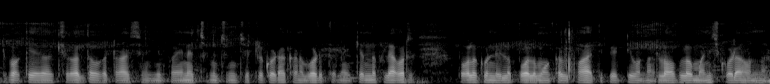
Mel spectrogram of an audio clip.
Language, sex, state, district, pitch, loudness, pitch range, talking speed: Telugu, male, Karnataka, Belgaum, 100 Hz, -32 LUFS, 95-100 Hz, 165 wpm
